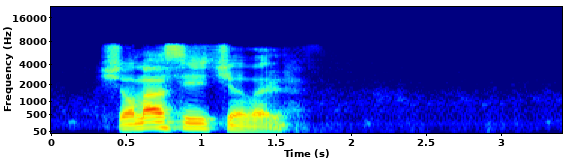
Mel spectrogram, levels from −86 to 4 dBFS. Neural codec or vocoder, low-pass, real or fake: codec, 16 kHz, 1 kbps, FunCodec, trained on Chinese and English, 50 frames a second; 7.2 kHz; fake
